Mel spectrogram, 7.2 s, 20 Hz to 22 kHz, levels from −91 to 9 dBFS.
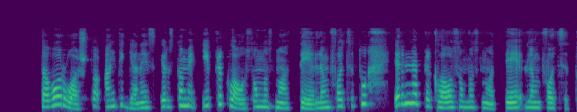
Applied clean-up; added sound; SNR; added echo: none; none; none; none.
